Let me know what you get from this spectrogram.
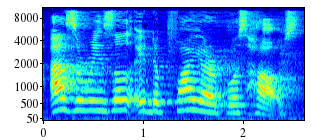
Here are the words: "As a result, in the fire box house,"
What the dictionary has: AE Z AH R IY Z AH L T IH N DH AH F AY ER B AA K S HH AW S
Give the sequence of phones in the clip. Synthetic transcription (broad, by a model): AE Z AH R IY Z AH L T IH N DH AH F AY ER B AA S HH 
